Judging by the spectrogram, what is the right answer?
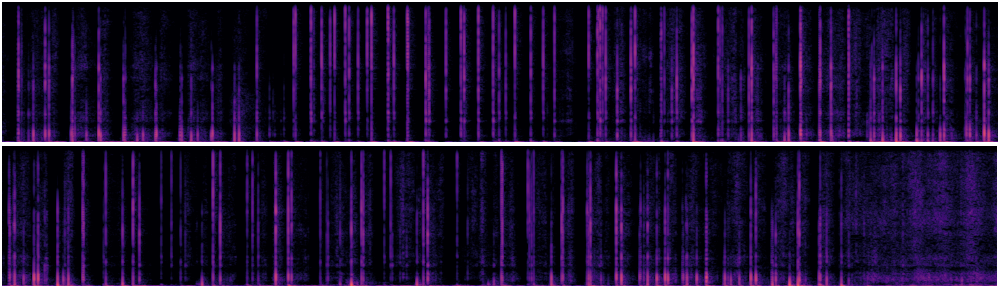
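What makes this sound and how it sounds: Long nails rapidly tap and scratch the flat, smooth back of a large solid milk chocolate bar resting on a towel. The result is a fast, steady stream of short, dry clicks and soft low thumps mixed with brighter scratchy rasps, each sound stopping instantly with no ring.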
